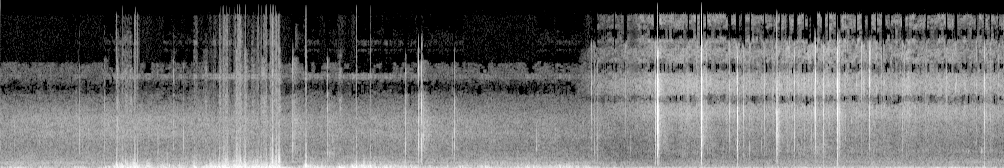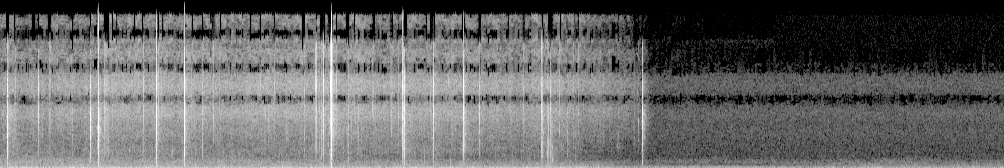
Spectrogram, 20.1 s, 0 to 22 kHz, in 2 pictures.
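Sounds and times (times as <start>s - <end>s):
wind buffeting microphone: 0.0s - 16.5s
sharp crackles: 5.9s - 16.5s.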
